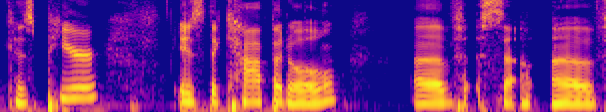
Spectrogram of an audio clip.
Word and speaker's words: Pierre: you know, and um it's pronounced pier, not Pierre, even though it's spelled like Pierre.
